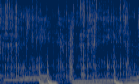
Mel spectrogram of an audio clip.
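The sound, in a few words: water washing a doll's hair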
